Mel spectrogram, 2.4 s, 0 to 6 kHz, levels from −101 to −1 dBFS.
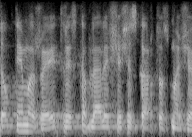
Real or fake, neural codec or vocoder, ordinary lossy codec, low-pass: real; none; Opus, 16 kbps; 5.4 kHz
